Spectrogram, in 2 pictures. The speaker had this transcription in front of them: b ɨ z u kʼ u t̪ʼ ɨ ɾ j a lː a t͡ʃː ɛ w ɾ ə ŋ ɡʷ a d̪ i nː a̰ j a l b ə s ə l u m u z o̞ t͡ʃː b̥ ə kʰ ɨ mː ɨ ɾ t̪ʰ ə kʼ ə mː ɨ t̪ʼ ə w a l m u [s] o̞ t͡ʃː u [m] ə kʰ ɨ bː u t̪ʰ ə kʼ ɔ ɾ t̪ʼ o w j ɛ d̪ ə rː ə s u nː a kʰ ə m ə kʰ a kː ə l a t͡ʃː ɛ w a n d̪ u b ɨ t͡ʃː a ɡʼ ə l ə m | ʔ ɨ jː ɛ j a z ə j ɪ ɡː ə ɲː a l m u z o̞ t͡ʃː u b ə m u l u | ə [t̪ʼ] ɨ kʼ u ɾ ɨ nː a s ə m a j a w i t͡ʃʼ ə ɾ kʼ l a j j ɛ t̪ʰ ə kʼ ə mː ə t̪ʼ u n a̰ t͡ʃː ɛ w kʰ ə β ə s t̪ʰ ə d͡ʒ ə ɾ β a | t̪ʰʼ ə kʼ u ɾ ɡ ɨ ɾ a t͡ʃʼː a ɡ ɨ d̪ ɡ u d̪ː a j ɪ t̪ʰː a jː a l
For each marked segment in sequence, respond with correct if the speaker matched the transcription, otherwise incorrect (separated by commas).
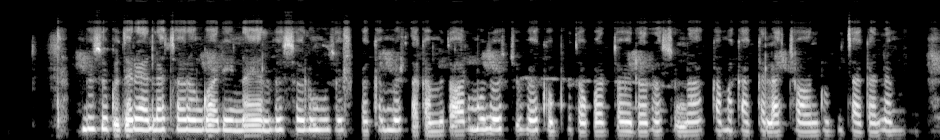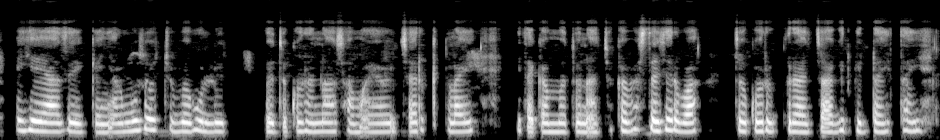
incorrect, incorrect, correct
